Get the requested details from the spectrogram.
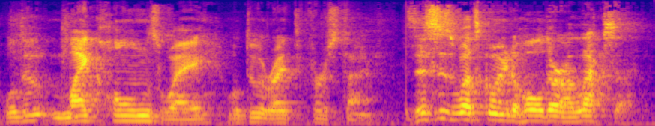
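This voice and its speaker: A radio morning show host presents a DIY project, walking viewers through each step in a casual, folksy, wry tone. His medium-pitched voice is brisk with lively intonation. Clear background music plays as a bed behind him, and the background noise is heavy.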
